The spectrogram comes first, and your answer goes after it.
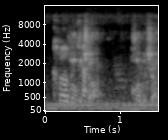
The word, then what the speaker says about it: Klobuchar: Tim Walz asked him to kill Senator Amy Klobuchar, whatever I pronounce her name, the one from over there in Minnesota also. Klobuchar, yeah.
